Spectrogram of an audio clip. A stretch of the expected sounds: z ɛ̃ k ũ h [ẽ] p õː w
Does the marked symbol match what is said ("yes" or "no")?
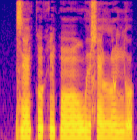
no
